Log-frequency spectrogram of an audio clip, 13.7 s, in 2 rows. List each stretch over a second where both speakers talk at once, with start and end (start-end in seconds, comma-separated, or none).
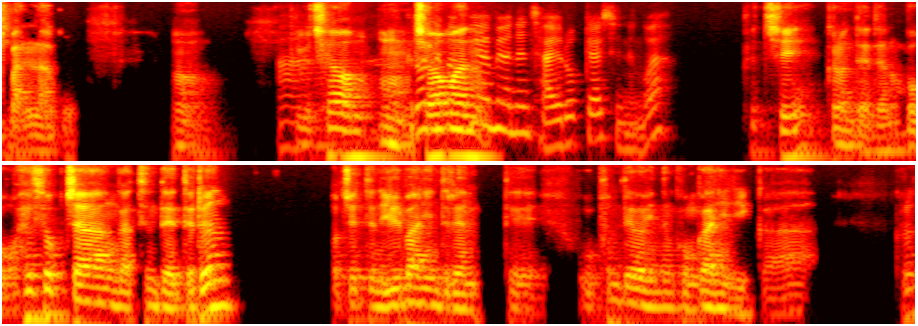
2.1-3.7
